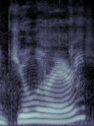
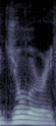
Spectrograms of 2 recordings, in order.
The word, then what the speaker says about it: jewelry: one to say too I can say jewelry but I have to think about it and say it like that I can't say jewelary I have to say jewelry i' love to see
